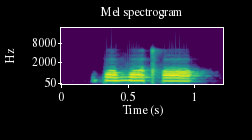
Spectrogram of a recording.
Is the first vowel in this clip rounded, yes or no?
yes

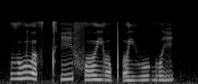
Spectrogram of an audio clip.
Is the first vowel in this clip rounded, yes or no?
yes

